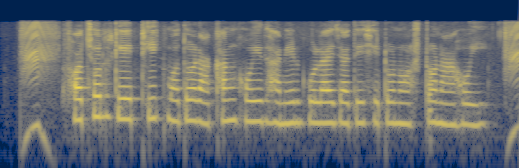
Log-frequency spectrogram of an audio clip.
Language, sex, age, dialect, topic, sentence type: Bengali, female, 18-24, Rajbangshi, agriculture, statement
